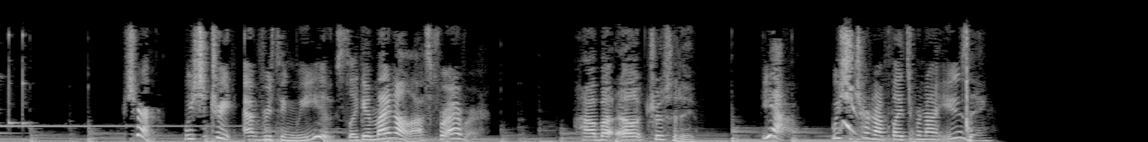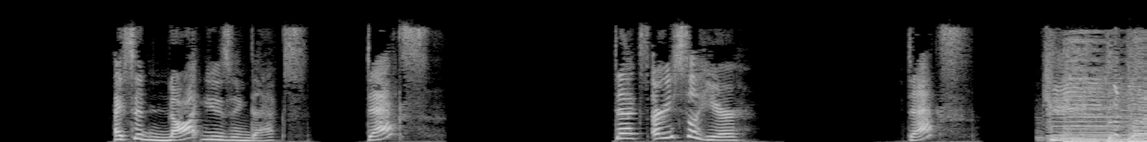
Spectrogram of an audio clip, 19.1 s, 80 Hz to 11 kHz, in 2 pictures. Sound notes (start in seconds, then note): 0.0 ding; 8.4 silence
